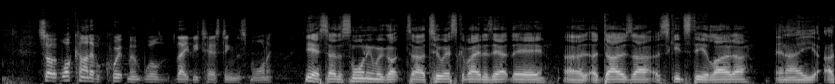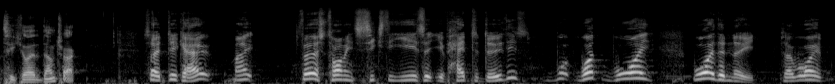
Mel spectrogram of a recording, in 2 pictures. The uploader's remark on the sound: live from Westrac at the Robson civil projects open day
